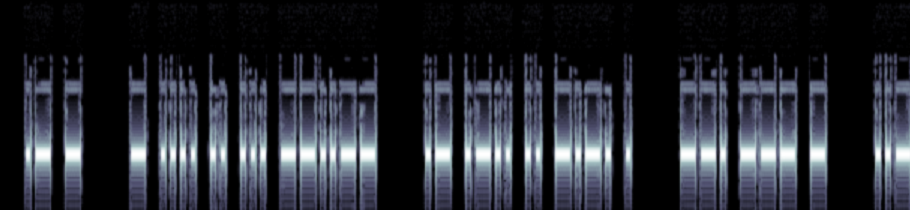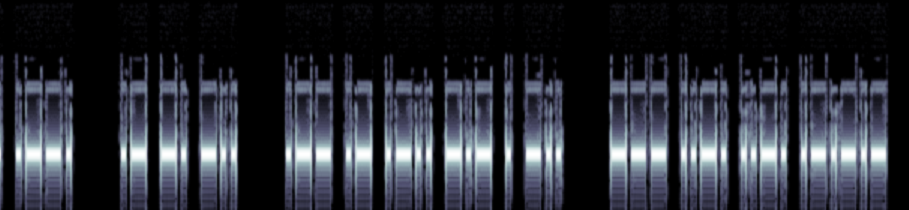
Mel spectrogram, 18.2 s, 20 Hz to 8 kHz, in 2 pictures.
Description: Morse code, heard as a keyed tone, about 24 wpm, 700 Hz. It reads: AT THIS, ALICE GOT UP AND WALKED OFF.
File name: 07-Chapter-07 24 WPM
